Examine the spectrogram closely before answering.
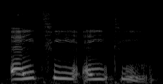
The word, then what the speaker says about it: AT-AT: AT-ATs. No. All-terrain No. assault. Yes, the letters are AT-AT, but you pronounce it AT-AT.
